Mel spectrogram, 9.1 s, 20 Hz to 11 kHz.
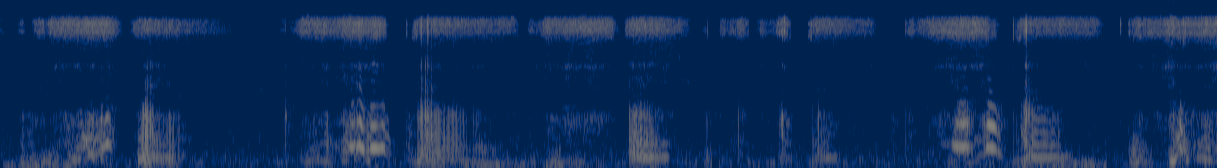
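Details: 19-day-old baby with laryngomalacia: rapid breathing with repeated squeaky, crowing inspiratory stridor on breaths in.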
